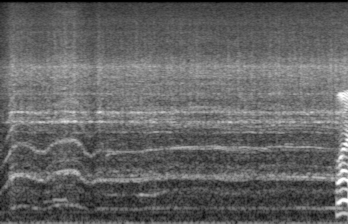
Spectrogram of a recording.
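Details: Repaired quadcopter in a test hover: an even, high buzzing whine that shifts pitch smoothly as the throttle trims, with no rattle or stutter. The hover is healthy, though an unclear sound is heard that might be a motor bearing.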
